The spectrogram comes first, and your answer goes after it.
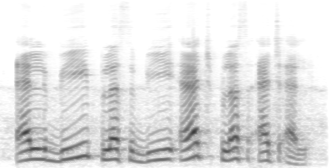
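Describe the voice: A man speaks with a high pitch. His intonation is lively.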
